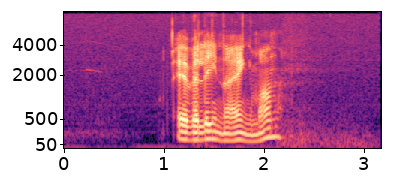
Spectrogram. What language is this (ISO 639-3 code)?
swe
